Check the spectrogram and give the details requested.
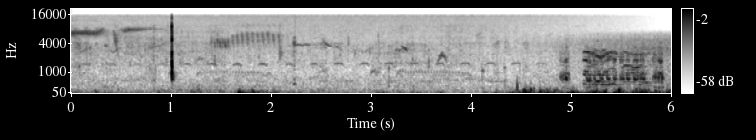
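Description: Birds calling with small high chirps and whistles, a sharp click about a second in, then near the end a louder, rapidly pulsing honking call over a low rumble.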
